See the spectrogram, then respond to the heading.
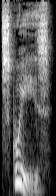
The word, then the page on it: squeeze: British English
